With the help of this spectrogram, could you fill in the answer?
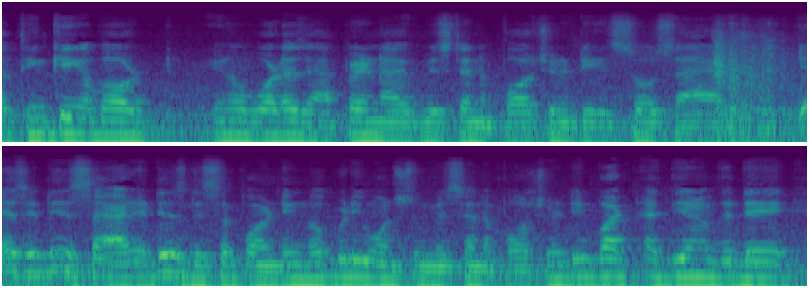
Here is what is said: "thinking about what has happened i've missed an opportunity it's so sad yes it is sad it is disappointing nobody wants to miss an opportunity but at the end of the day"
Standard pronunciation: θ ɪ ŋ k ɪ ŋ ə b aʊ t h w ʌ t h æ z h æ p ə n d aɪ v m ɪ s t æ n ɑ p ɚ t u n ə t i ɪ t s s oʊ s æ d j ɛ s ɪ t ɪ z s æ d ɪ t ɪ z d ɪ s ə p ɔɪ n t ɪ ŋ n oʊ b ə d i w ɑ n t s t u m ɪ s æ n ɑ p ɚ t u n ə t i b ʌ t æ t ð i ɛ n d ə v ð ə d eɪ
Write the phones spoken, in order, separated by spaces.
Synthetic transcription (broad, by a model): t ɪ ŋ k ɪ ŋ ə b aʊ t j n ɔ t h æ z h æ p ə n d aɪ v m ɪ s t æ n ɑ p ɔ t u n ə t i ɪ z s s oʊ s æ d j ɛ s ɪ t ɪ z s æ d ɪ t ɪ z d ɪ s ə p ɔɪ n t ɪ ŋ n oʊ b ə d i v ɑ n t s t u m ɪ s æ n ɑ p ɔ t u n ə t i b ʌ t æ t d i ɛ n d ə v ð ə d eɪ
